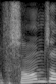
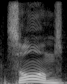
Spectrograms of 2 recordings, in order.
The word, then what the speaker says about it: Psalms: You know, Psalms always makes me confused because it starts with a P. And I'm like, but that's not an S, though, right? But, you know, English language. – Silent letters. – Psalms, why is there a P?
